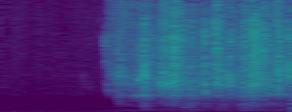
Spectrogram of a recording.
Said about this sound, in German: Ah, Shaker halt immer zumachen übrigens, bevor man den schüttelt. Das ist schon mal so als Grundvoraussetzung.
